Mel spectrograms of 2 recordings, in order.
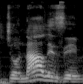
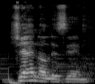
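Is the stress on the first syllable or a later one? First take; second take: later; first. First: The stress is on a later syllable. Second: The stress is on the first syllable. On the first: The speaker calls it wrong. "Not journalism like many other people are going to say" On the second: The speaker calls it right. "the stress is still going to be on jaw"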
